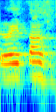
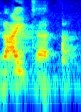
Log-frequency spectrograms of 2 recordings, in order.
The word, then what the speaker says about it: raita: It's basically raita. R-A-I-T-A, raita. So how you pronounce it? Raita. What the fuck's he talking about me? Raita. So we say raita.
